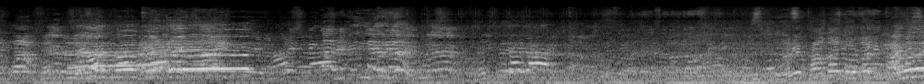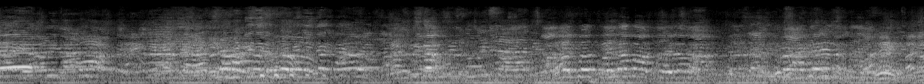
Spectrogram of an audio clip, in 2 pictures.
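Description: Several men shout and call out over each other close by.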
